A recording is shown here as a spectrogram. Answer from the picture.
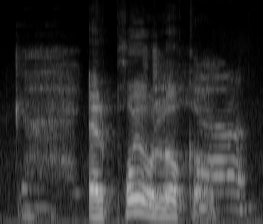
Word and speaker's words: El Pollo Loco: excited eating entire galaxies you have to pronounce the l's as wise el pollo loco is it oh this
